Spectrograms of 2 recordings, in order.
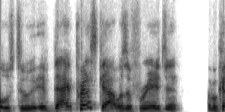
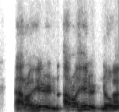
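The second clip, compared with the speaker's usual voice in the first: ordinary delivery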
